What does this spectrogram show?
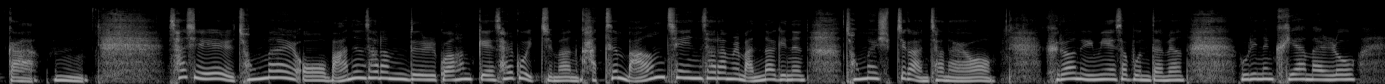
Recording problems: squashed, flat; heavily

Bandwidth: 14.5 kHz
